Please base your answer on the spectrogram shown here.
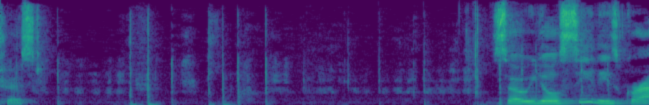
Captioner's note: pencil scratching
